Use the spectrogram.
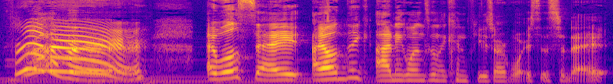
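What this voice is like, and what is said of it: Very hoarse, voice cutting out. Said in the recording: “hoarse as a horse ... like cutting in and out of words and like very, very hoarse”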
